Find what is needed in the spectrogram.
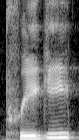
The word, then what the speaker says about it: Prigge: So the family, the neighbors who she had went to, I believe their last name is pronounced Prigge, P-R-I-G-G-E.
